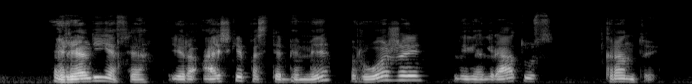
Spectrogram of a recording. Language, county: Lithuanian, Tauragė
